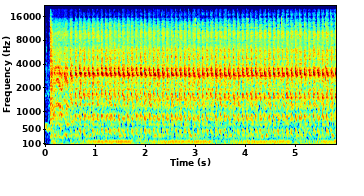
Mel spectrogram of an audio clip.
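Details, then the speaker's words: 1994 Chevrolet Corvette with cold-engine misfire, despite new distributor, cap, rotor, plug wires and plugs: cranking with pedal floored, even beat of about three pulses a second with no dips. Healthy compression; ignition fault suspected. "This is not a compression problem. This is probably going to be ignition."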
